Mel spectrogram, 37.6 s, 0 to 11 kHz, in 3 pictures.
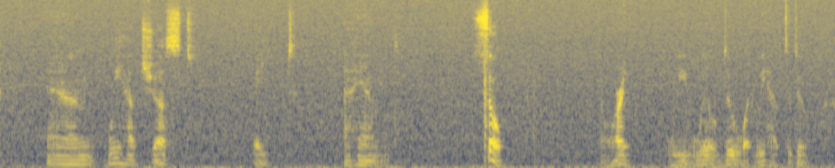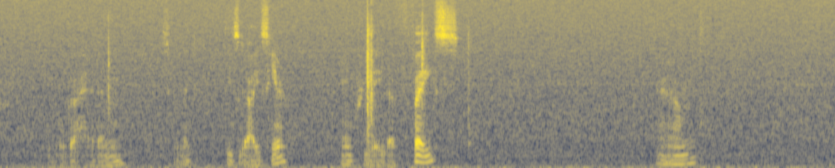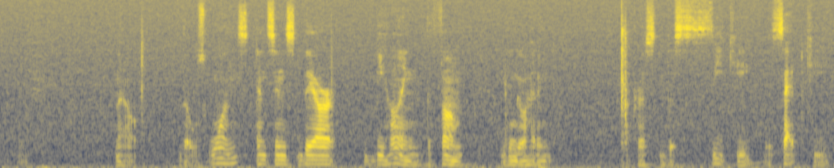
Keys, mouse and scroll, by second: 1.2-1.5 scroll down 1, 1.8-4.1 middle drag, 4.2-4.8 scroll up 1, 4.9 middle click, 5.8 middle click, 6.1 middle click, 7.2 middle click, 8.7 click, 9.2-10.1 middle drag, 10.7-11.2 middle drag, 11.5 middle click, 12.1 middle click, 13.4 right click, 14.4 shift+right click, 15.5 shift+right click, 16.3 shift+right click, 18.1 f, 19.0-20.2 shift+middle drag, 20.7 middle click, 21.1 scroll down 1, 22.2-23.3 middle drag, 24.4 scroll down 1, 24.9-25.5 middle drag, 25.7-26.6 scroll up 2, 26.6 right click, 27.5 shift+right click, 27.9-29.0 shift+middle drag, 34.4 z.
